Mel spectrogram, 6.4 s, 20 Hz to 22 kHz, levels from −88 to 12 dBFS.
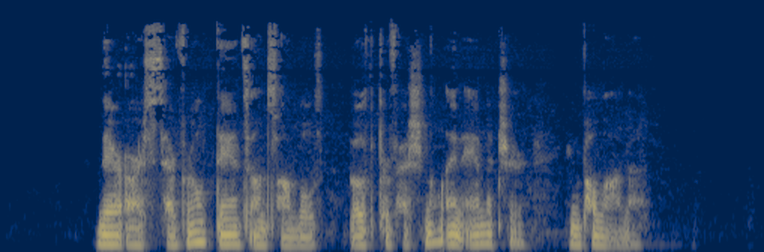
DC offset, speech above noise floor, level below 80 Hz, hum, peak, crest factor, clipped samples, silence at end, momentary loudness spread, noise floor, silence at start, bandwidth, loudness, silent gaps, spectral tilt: under 0.1%; 56 dB; -64 dBFS; none; -6 dBFS; 18 dB; under 0.1%; 1 s; 11 LU; -80 dBFS; 0.8 s; 16 kHz; -24 LUFS; none; -5.5 dB/octave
